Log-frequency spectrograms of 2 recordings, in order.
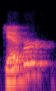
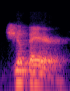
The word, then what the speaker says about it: Gebert: It's not Gebert, or Gebert. It's Gebert. All right. So say it right, please.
